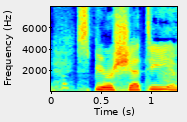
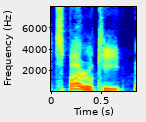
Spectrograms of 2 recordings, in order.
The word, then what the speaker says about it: spirochete: Spirochetti. And I said, I just like pronouncing it that way. And everyone's like, I'm pretty sure it's like spirochete.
